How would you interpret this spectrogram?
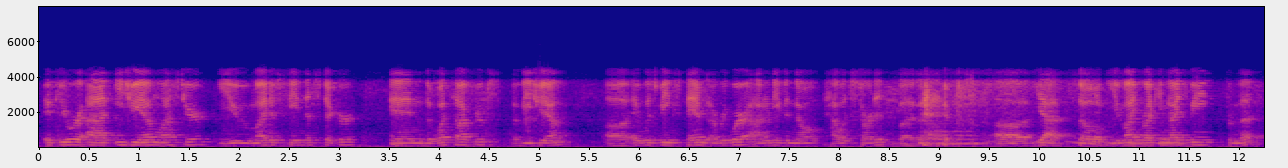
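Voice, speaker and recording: A man's voice: medium pitch, steady tone, normal speed, noisy background. A young man who grew up in Dubai, introducing himself as chair of a student meeting in an upbeat, joking way. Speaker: conference chair. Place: conference hall. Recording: echoey hall, far from mic, tinny.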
